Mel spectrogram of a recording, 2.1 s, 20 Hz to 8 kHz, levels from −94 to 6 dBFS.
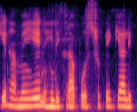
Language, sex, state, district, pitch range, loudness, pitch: Hindi, female, Haryana, Rohtak, 180-195 Hz, -15 LUFS, 190 Hz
